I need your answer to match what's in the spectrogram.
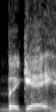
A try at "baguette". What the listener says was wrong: We're gonna throw some T's on the end there for you.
